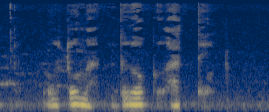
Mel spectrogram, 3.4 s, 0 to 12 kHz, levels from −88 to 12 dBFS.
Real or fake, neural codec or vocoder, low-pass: real; none; 10.8 kHz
